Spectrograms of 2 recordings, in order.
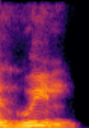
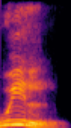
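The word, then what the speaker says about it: wheel: প্রচলিত আছে হুল উচ্চারণ যেমন আমরা বলি হুইল কিন্তু অরজিনাল উচ্চারণ কি উইল এখন আপনি উইল বললে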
